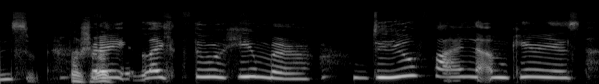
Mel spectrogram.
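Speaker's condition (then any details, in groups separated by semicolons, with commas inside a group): Autoimmune disease, spinal cord injury; acquired at age 25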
